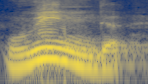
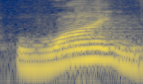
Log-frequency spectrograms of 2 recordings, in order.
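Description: First: ویند with short "i", the word for moving air; contrasting pronunciation demo. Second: وایند with an "ai" glide; contrasting pronunciation demo. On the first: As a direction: say ویند to rhyme with "pinned". (تلفظ «ویند» با «ای» کوتاه) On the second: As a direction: say وایند to rhyme with "find". (تلفظ «وایند» با صدای «آی») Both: Shown as a demonstration.

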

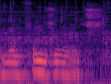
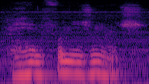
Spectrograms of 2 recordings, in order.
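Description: First: Softer and fast, mumbled under the breath; quiet sulky mumble. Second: Much softer, fast, mumbled away; quieter sulky mumble. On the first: Vlogger sulking to viewers about her cup, quiet fast mumble. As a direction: mutter it quickly, sulking. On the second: Vlogger giving up on the cup, softer fast sulky mutter. Sulking about the broken cup. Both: Real, not acted.

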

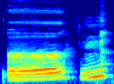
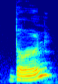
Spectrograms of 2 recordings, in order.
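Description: First: "B-er-n" said sound by sound, each part split apart; segmented spelling sounds. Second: Said in the usual way. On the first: Shown as a demonstration. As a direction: break "B-er-n" into its separate sounds. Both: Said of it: "could I write it this way".

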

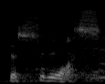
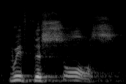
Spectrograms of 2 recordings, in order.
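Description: First: Laughing Boston accent on source, no r sound; The source with an r-less Boston vowel, chuckling. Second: Boston accent. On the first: Shown as a demonstration. Preacher playfully repeats the word in Boston accent. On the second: Real, not acted. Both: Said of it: "I have this Boston accent just saying".

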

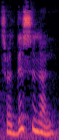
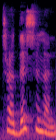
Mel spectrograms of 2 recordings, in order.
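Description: No difference in how they are said.

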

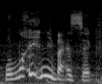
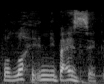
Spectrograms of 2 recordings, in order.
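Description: First: Lightly voiced woman, pitched higher; a hint of her sweet assurance; mock-sincere woman's pledge, a bit higher; quoting a woman. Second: Said in the usual way. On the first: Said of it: "أو هي تقول لك". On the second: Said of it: "ناس يقول لك".

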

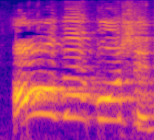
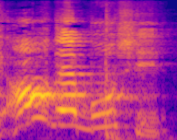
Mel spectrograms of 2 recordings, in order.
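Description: First: Much higher, louder incredulous scoff. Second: Higher exasperated scoff. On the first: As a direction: shoot up high in disbelief. Repeats phrase much higher. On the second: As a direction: toss it off high and fed up. Repeats phrase, higher again. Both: Real, not acted.

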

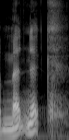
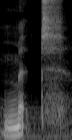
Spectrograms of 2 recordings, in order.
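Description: First: Said in the usual way. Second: Metnick split in two, quietly, with a gap; typing along. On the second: Real, not acted. Radio operator typing in Metnick, sounding it out slowly to himself. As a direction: say Metnick softly in two separate pieces, Met, Nick. Spelling out word while typing.

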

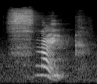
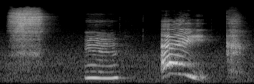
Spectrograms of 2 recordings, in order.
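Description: First: Said in the usual way. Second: "S-, n-, ache" spoken as separate sounds; segmented sounds. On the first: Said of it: "that's the word snake". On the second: Shown as a demonstration. Teacher modelling sounds for pupils. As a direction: break snake into s, n, ache. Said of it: "They can't hear that that's the word snake".

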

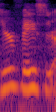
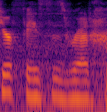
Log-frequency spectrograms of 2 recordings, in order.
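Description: First: Said in the usual way. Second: Lower, lightly put-on mom voice; mock mom voice. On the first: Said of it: "So she's like". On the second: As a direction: mimic mom in an exaggerated low tone. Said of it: "she didn't say it like that".

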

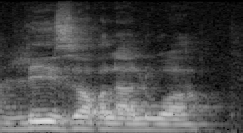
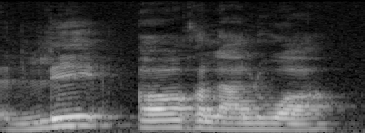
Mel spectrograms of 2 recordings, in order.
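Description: First: "les hors la loi" linked with a z, lé-zor; "les hors la loi" run together as lézor la loi; wrong liaison. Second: "les hors la loi" slowly, gap after les; no liaison. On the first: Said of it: "et pas". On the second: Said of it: "par exemple". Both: Shown as a demonstration.

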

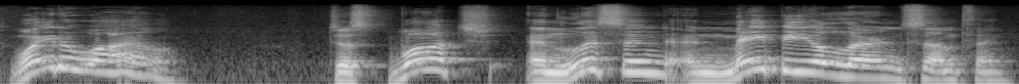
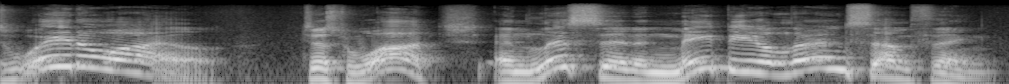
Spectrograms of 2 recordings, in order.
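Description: First: A hint of a patient old rabbi. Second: Put-on old rabbi, slower. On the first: Rabbi voiced in joke. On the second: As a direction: stretch it out like a wise old rabbi. Rabbi voiced in joke, slower.

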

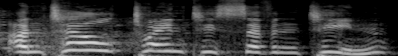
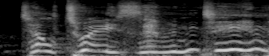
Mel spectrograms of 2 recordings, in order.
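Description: First: Said in the usual way. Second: "seventeen" pushed higher in disbelief; mock-appalled repeat; incredulous repeat. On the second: Real, not acted. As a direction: repeat it as if you can't believe it.

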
